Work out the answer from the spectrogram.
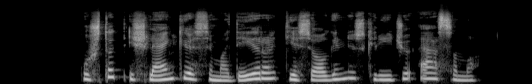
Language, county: Lithuanian, Klaipėda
